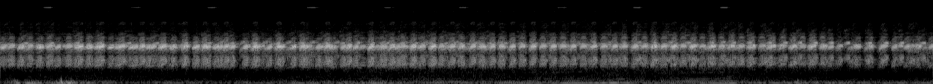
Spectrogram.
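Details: European tree frogs calling in a dense chorus recorded on 20 May 2023; rapid, overlapping nasal croaks merge into a continuous rattling band, pulses packed too tightly to separate, steady loudness throughout.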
